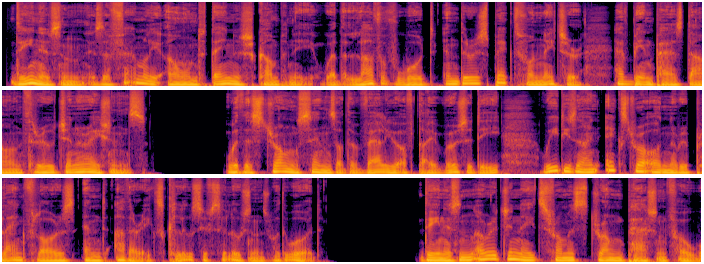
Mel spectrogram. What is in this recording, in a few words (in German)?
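American English Kommentar Sanft; Fremdtake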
